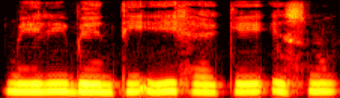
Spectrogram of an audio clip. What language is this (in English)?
Punjabi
